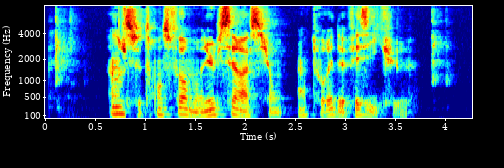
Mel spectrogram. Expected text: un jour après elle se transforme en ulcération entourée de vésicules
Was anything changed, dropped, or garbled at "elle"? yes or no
yes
